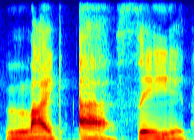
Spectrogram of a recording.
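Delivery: very slow, drawn-out mimicry; mimicked insistence. Recapper mimicking Fatima in the argument, slow and insistent. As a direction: stretch each word out, imitating her.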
